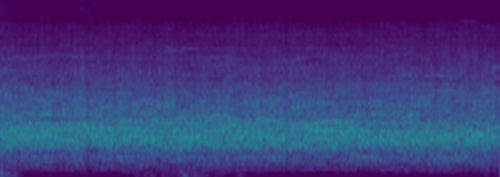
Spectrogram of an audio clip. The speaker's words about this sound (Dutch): Jawel, witte rook uit de schouw van de Sixtijnse kapel. We zijn er helemaal live bij, hier in Radio Vaticaan. Heel het Sint-Pietersplein juicht.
